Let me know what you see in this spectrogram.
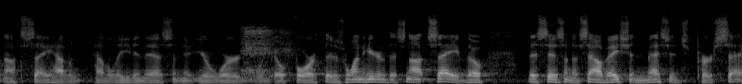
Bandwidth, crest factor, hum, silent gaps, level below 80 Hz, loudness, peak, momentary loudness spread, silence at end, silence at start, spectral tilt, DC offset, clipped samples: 11 kHz; 20 dB; none; none; -70 dBFS; -36 LUFS; -16 dBFS; 9 LU; 0 s; 0 s; -5 dB/octave; under 0.1%; under 0.1%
